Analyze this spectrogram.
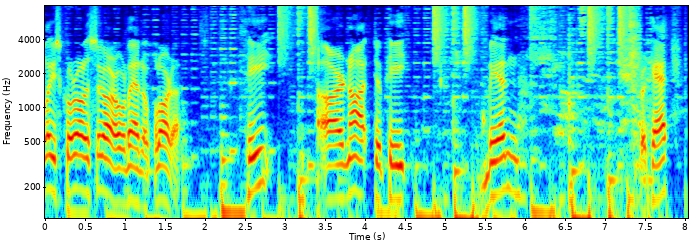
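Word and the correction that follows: BenRiach: R-I-A-C-H. Ben Riach.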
